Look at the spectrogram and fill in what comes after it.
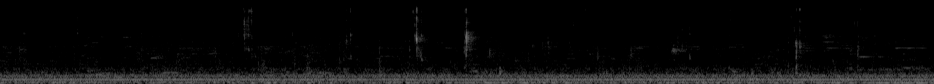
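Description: A person chewing a soft, muffin-like snack cake, with a few faint short mouth clicks, over a steady low hum.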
